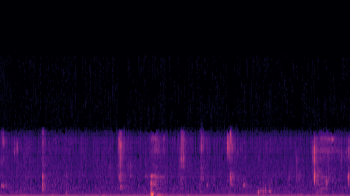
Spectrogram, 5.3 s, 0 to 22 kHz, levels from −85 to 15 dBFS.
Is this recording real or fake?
fake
